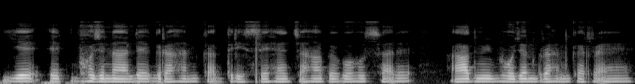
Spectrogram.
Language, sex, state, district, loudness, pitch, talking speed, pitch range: Hindi, male, Jharkhand, Palamu, -20 LUFS, 135 Hz, 160 wpm, 130-135 Hz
